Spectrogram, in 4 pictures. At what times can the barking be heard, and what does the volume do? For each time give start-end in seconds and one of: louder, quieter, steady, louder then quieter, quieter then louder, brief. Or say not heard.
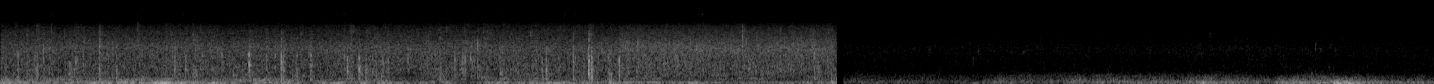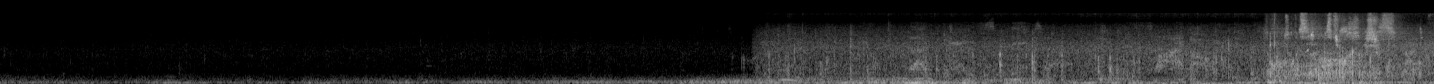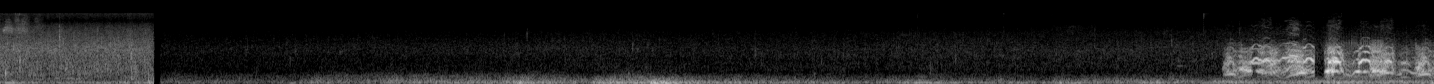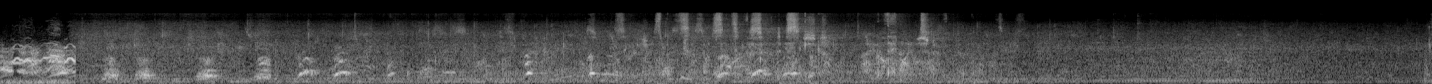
40.9-51.2 quieter.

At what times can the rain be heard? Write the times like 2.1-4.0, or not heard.
0.0-57.2.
